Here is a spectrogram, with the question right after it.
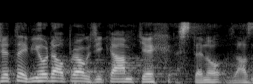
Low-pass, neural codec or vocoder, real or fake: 7.2 kHz; none; real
